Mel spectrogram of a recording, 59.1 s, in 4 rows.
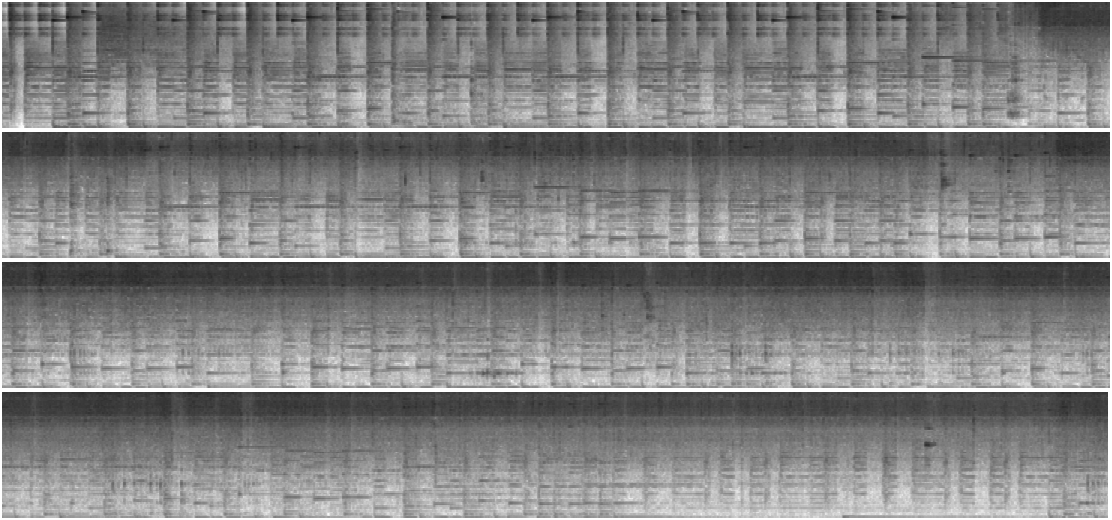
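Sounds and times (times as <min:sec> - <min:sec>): vegetables sizzling in oil: 0:00.9 - 0:59.0
spatula scraping pan: 0:13.2 - 0:17.0, 0:35.4 - 0:43.3.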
